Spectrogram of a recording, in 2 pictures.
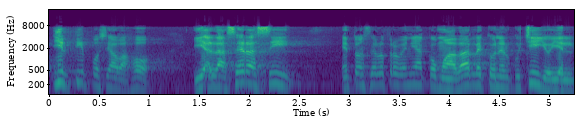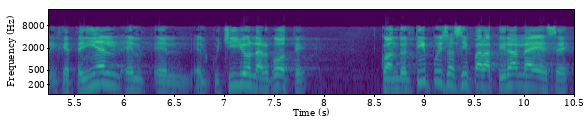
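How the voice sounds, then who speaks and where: A man preaching as a pastor, telling a dramatic story and acting out the dialogue and sound effects. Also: fairly high pitch. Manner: animated, acts out sounds and dialogue. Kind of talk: storytelling sermon. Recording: lo-fi recording in a reverberant hall.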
